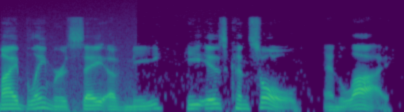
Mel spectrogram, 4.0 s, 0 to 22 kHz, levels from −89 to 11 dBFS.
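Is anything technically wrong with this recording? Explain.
Yes. From 1.36 s to the end, overdone noise removal sets in: an over-aggressive noise reducer mutes frequency bands near its noise estimate, leaving the background broken into twinkling specks.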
